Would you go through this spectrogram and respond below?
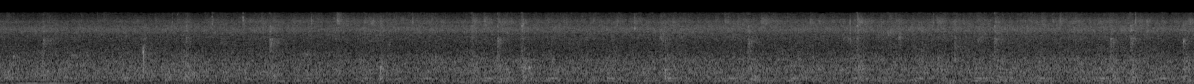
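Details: Steady rain in Galati, Romania, in June 2012, a dense hiss of drops pattering on surfaces throughout, with no animal voice.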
